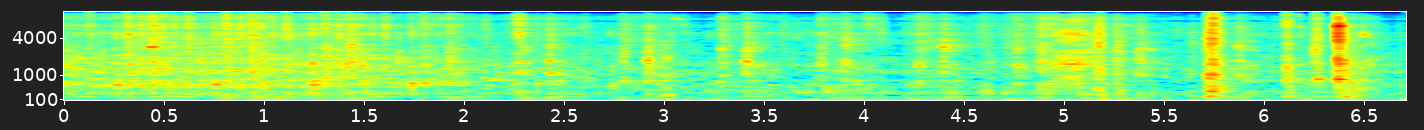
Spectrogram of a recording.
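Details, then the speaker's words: Owner's late-1990s or 2000s computerized tractor, which he suspects has computer issues: uneven, lumpy putt-putt idle, as if firing on only two cylinders, staying rough as the throttle opens and not revving up; misfiring rough idle. "It's like only firing on 2 cylinders or something. Like it's got a glitch. This is the throttle. Doesn't help it. Sounds like a really old putt-putt tractor or something."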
